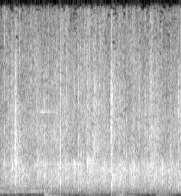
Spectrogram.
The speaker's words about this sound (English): Can we give a round of applause for that answer?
